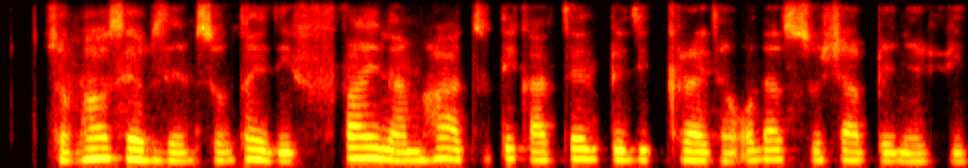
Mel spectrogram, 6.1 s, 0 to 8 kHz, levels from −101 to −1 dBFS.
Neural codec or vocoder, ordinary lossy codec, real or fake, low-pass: none; Opus, 16 kbps; real; 7.2 kHz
